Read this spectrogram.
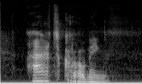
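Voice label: "aardkromming", Dutch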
